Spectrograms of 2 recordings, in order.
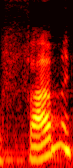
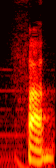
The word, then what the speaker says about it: femme: par exemple le mot femme qui s'écrit en français f e 2 m e. Si on le décode, on lit fem. Mais en fait, il faut apprendre que ce mot se dit femme.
